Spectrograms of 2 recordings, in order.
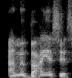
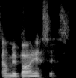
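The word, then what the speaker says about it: amebiasis: as amy biases okay we are thinking that it's pronounced as i mean because of the word amoeba right that the root word but then again it should be pronounced as i'm a biases remember that i'm a biases in the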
